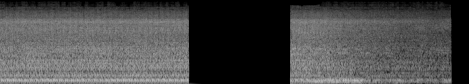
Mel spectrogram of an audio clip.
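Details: 2007 Trailblazer SS V8 at idle: fast light ticking over steady engine note; owner suspects lifter tick, not confirmed.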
